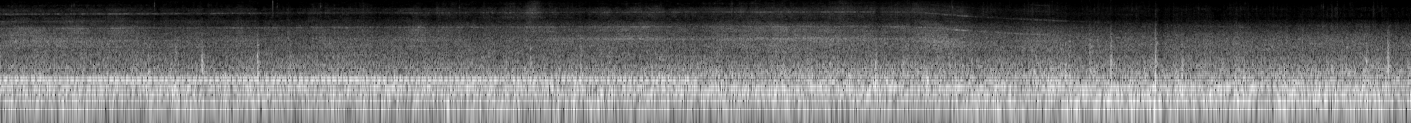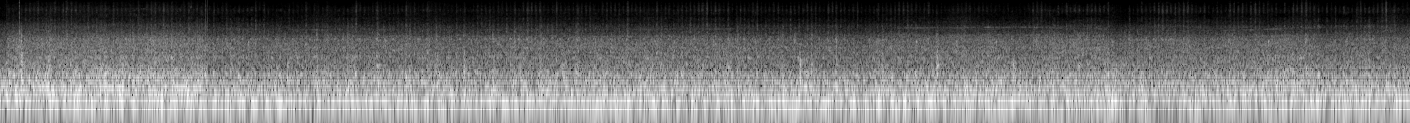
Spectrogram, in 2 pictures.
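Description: Diesel locomotive engine running, with steady whines and a high whistle that falls away about nine seconds in. Around fourteen seconds the sound gets a little louder and settles into a lower, steady engine note.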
